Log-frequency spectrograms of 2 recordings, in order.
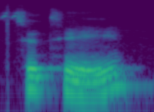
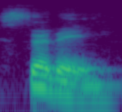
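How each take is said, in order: First: The middle t is a crisp t sound. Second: The middle t is a light d-like flap. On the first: "Đó là tiếng Anh nó đọc bình thường kiểu người Anh" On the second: "còn Mỹ thì đọc là city"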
